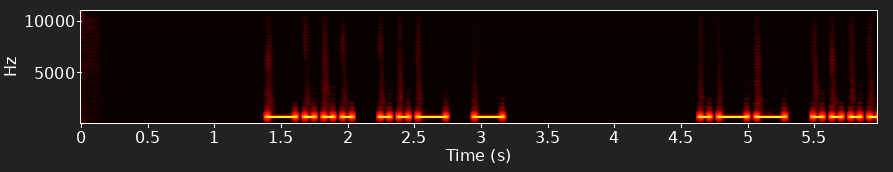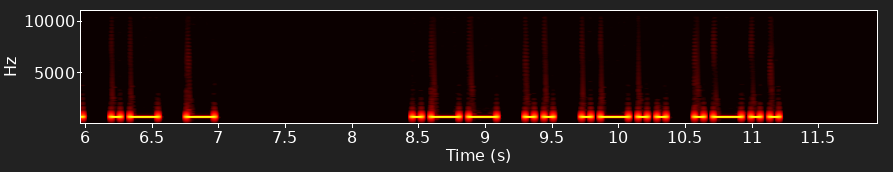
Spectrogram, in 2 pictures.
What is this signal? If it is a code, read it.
Morse code, heard as a keyed tone, about 17 wpm, 700 Hz. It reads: BUT WHAT WILL
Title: 3x Word-Spacing - Sentences from Top 100 Words - 17wpm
